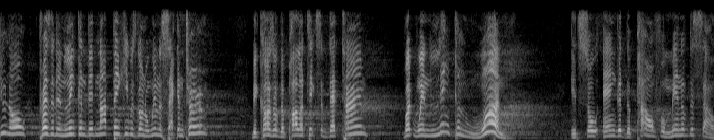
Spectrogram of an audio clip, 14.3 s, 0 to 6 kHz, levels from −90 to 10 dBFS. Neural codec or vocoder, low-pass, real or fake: none; 5.4 kHz; real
